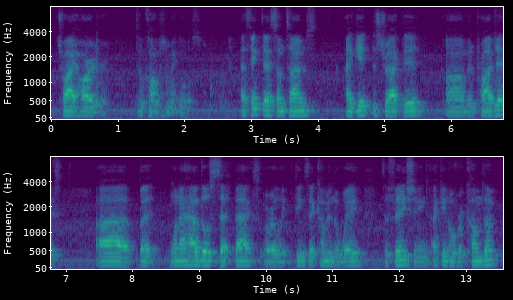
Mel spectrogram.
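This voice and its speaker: A young man with an American accent giving a personal testimonial as a student, with hesitant pauses. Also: on the low side, a little mellow. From Washington, D.C., United States. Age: young adult. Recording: echoey room, faint background noise.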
